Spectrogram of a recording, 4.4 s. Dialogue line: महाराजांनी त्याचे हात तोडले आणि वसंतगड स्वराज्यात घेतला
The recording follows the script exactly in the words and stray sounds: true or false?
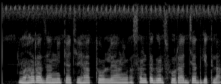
true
